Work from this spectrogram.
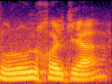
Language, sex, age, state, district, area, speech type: Assamese, male, 60+, Assam, Golaghat, urban, spontaneous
